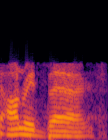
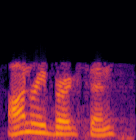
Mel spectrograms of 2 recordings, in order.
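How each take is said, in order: First: The name is said French-style with its final sounds dropped. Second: The name is said with a Texan-tinged French accent. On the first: "with French, you drop everything" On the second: "which I'm definitely saying right with a French accent um, combined with Texan"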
